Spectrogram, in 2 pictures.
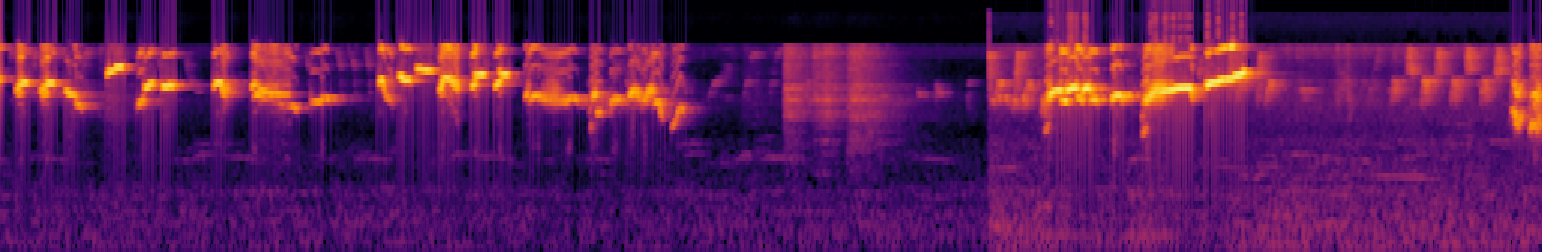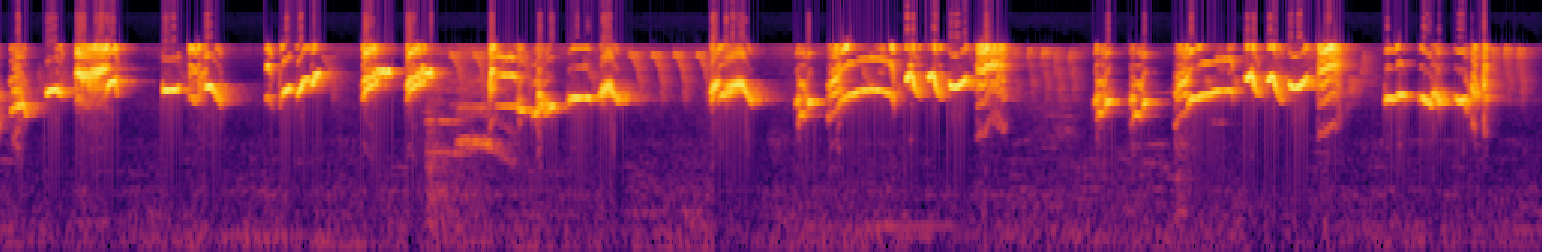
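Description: Oriental magpie-robin (kacer) singing loud, fast phrases of whistled notes that swoop up and down, its song packed with borrowed phrases of other birds (isian). The song breaks off for a few seconds about seven seconds in, then resumes near the ten-second mark, denser, and runs on.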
